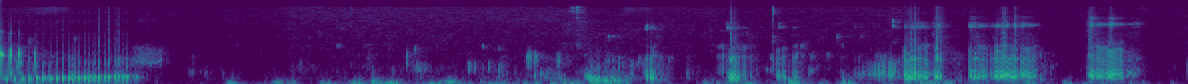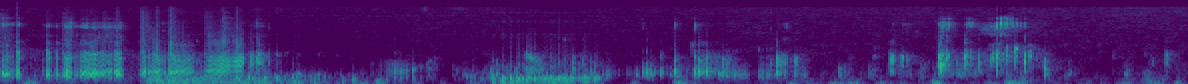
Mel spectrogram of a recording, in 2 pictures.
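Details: Stomach growling attributed to the character Pink Diamond: loud, continuous gurgling and rumbling with bubbly squelches and brief pauses. Active bowel sounds (borborygmi).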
